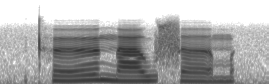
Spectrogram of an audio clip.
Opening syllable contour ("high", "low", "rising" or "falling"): rising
